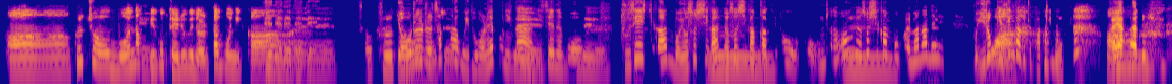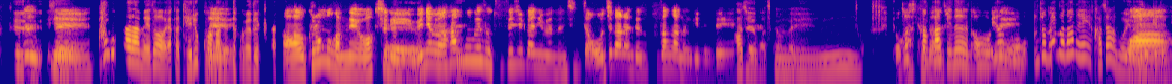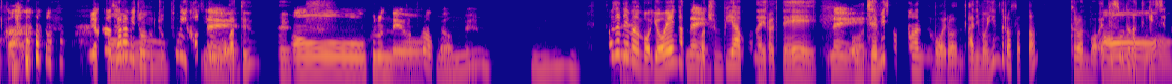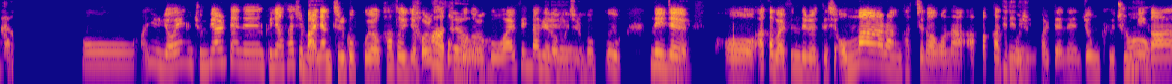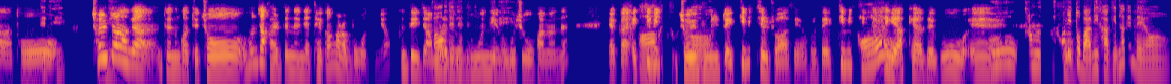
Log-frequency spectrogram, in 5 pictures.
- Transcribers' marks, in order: other background noise; tapping; laugh; laughing while speaking: "그러고"; laughing while speaking: "됐다고 해야 될까요?"; distorted speech; background speech; laugh
- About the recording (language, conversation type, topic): Korean, unstructured, 가장 감동적이었던 가족 여행은 무엇인가요?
